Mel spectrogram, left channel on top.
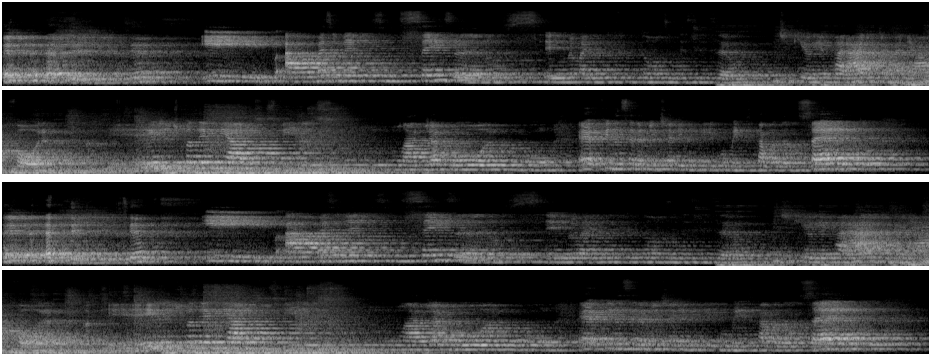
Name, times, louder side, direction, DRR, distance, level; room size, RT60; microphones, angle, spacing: voice 1, 0.0-1.3 2.0-9.8 10.7-18.5, left 1 dB, 60° left, -4 dB, 0.6 m, -28 dB
voice 2, 0.7-2.0 10.1-10.9, right 1 dB, 90° right, 0 dB, 0.5 m, -30 dB
sound 1, 7.1-12.7, equal, 35° right, 0.7 m, -30 dB
4.9 x 2.2 x 2.3 m, 2.7 s
head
